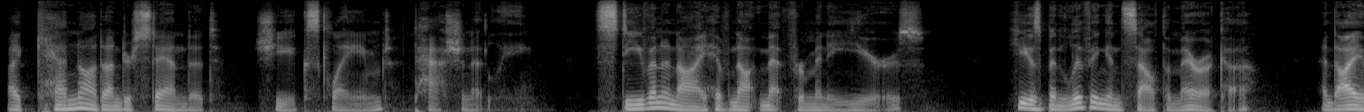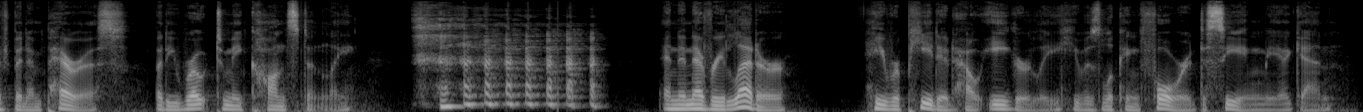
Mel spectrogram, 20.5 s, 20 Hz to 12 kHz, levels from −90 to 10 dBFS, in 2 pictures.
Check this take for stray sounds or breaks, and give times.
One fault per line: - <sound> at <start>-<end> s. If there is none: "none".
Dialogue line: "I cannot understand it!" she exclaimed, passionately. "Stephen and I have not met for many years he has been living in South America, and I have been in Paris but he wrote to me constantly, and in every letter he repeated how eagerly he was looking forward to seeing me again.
- laugh at 13.3-14.9 s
